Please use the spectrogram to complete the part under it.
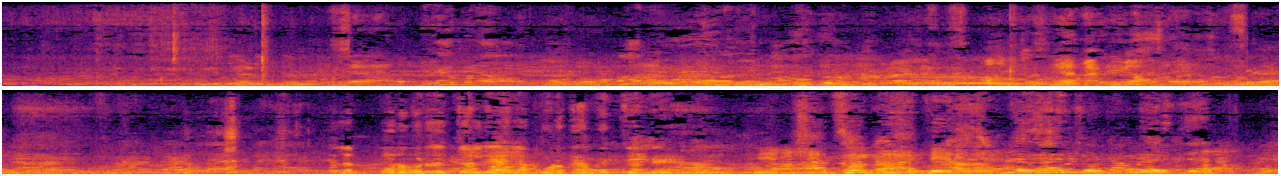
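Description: Several men talk over one another with animation close by.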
